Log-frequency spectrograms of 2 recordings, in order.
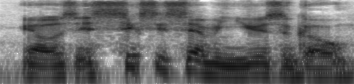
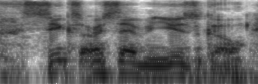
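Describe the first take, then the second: First: Said in the usual way. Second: "or" pulled apart and stressed in "Six or seven". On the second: Shown as a demonstration. Correcting his slip for listeners, stressing "or". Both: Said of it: "I didn't say sixty".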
